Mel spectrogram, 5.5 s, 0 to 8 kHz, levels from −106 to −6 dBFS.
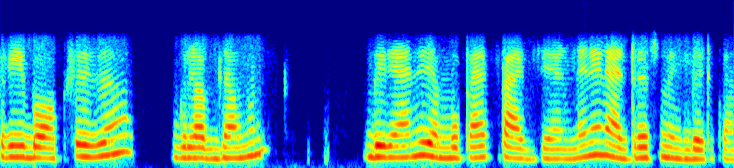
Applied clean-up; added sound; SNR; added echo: neural mask model Resemble Enhance denoiser.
